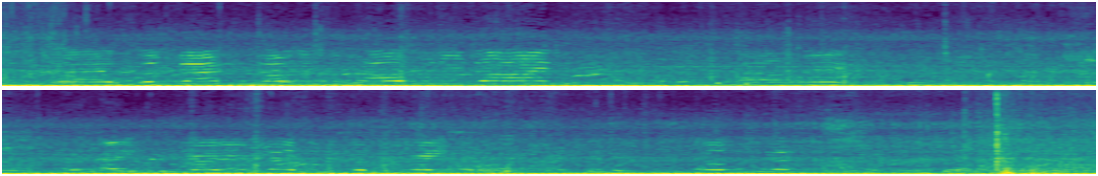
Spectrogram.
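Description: A steady low mechanical hum throughout, with children's voices calling and shouting over it.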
